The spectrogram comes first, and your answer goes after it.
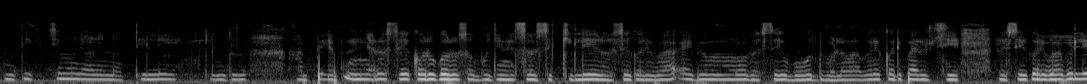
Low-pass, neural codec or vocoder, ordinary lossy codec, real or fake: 7.2 kHz; none; none; real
